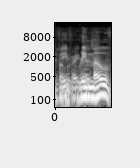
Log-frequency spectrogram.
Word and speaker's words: Rimowa: We're actually saying it wrong. It's okay. Rimowa. – Okay. – Because it's German. – The W is a V. Rimowa.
